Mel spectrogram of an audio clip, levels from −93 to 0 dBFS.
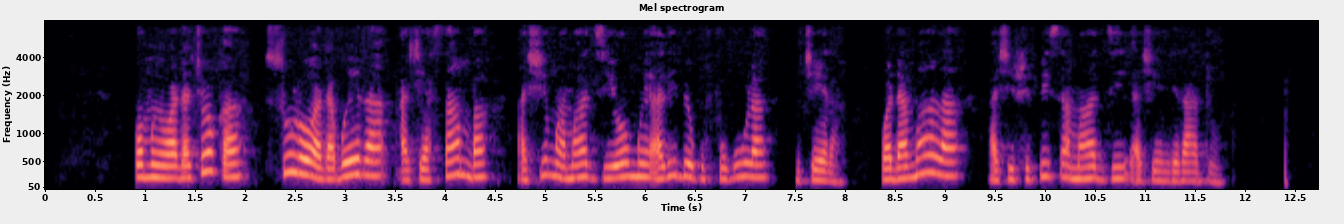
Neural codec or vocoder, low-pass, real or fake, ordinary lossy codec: none; 7.2 kHz; real; MP3, 64 kbps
